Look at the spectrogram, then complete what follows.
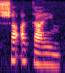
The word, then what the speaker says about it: שעתיים: The double two for the feminine turns hey into tav. And what do we get? Sha'atayim. That's how we pronounce 2 hours. Sha'atayim.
